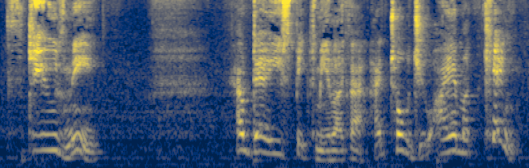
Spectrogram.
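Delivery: put-on high-pitched indignant child; offended kid king. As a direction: demand respect like a tiny monarch.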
